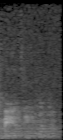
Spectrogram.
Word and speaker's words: Manthe: and you are manthey manthean as we switch the two syllables on your last name it would be the man right yes sir the man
